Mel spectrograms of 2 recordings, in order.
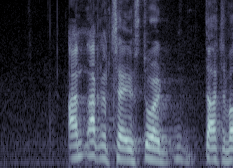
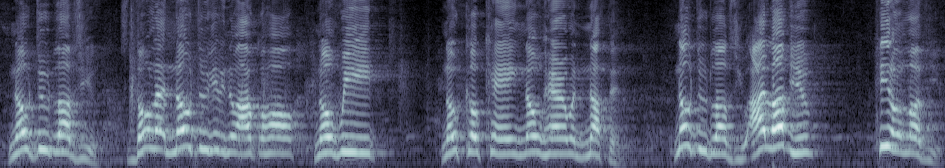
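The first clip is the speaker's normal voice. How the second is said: high, loud, passionate insistence; real heated outburst; lathered up; 6 semitones higher, 5 dB louder than usual. Real, not acted. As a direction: hammer each refusal, pitched up and forceful. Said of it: "I'm getting all lathered up".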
